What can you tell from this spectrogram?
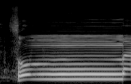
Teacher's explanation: زبان کو اٹھا کر اور سامنے والے دانتوں کے کناروں سے جب لگائیں گے تو سا ادا ہوتا ہے۔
